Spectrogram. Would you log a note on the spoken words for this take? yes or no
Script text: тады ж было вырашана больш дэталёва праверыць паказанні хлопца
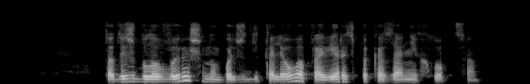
no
